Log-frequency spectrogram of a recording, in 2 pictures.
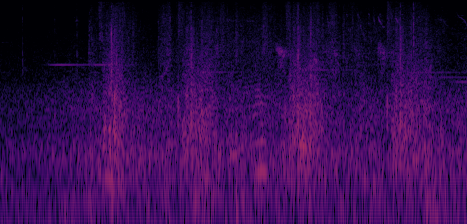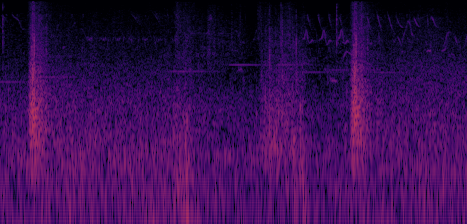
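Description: Footsteps patter quickly over rock and grass.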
